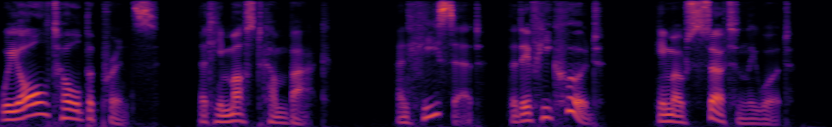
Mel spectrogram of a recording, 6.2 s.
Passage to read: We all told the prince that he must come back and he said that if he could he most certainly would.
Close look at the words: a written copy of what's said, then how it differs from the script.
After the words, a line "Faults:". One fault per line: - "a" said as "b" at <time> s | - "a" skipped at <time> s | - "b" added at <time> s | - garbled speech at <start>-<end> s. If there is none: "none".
We all told the prince that he must come back and he said that if he could he most certainly would.
Faults:
none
